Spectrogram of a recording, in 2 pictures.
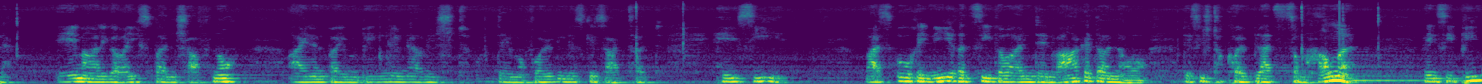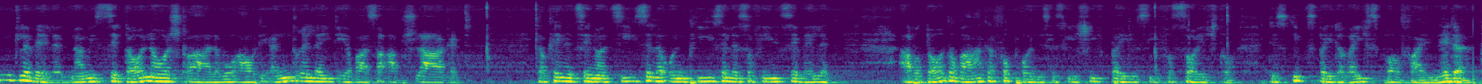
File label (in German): Blumenreiches Schwäbisch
